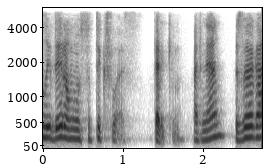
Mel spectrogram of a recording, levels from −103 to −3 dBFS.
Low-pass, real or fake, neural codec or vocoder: 5.4 kHz; fake; codec, 16 kHz, 1.1 kbps, Voila-Tokenizer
